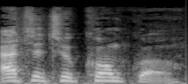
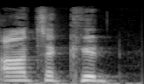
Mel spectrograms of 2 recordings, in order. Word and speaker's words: Antetokounmpo: it up, even if I know how to pronounce it. Oh, I got it now. Antetokounmpo.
